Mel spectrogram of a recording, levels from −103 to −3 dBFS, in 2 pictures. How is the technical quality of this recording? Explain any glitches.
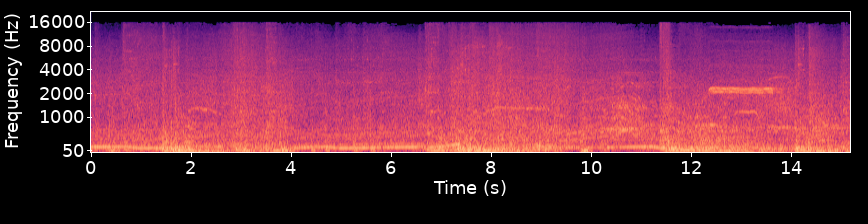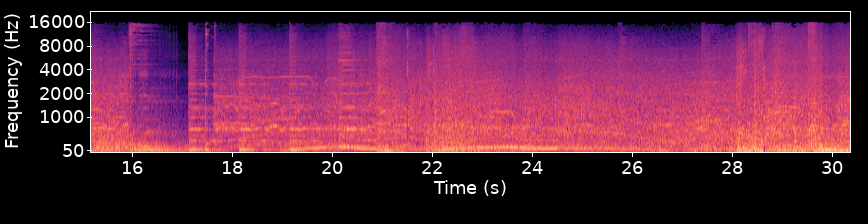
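The recording has two short glitches, both from damaged data in a compressed stream. At 21.46 s and again at 28.59 s, each lasting about 80 ms, corrupted bytes make the decoder misread frames and lose sync, producing a brief chirp, squawk, click or short hole.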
